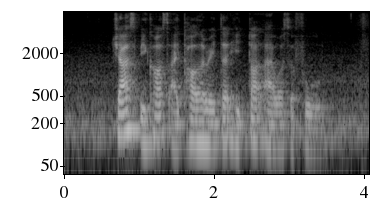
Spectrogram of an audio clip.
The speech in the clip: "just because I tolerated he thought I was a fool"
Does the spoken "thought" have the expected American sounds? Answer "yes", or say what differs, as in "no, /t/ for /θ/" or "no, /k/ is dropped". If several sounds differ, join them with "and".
no, /t/ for /θ/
